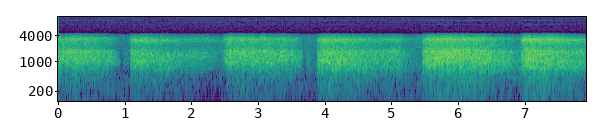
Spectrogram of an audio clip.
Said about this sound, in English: And just for a minute, connect your inhale and exhale. So it's like, we'll do it like a little baby breath.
